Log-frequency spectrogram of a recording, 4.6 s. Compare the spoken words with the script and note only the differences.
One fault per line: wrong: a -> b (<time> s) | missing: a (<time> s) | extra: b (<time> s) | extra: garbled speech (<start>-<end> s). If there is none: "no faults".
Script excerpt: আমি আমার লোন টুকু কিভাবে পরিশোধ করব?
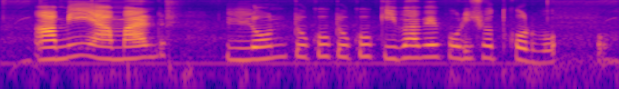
extra: টুকু (2.5 s)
